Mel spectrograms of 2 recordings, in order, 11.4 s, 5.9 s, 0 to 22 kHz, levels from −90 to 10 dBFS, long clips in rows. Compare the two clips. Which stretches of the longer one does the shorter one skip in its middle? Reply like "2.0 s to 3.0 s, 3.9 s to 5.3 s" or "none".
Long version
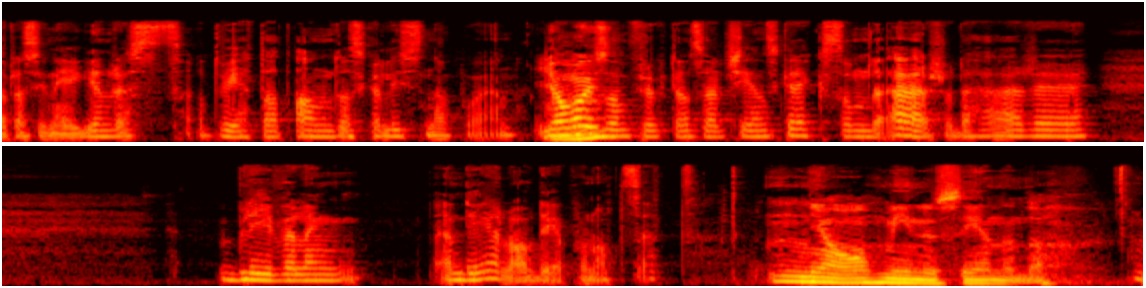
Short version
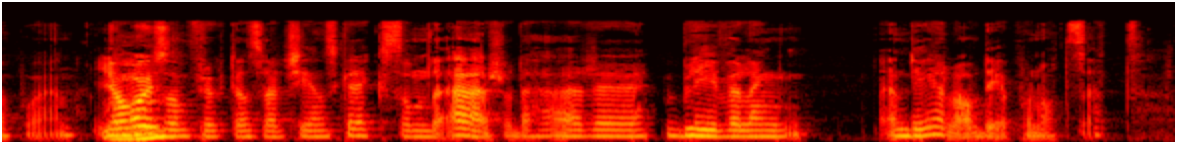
5.5 s to 6.7 s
